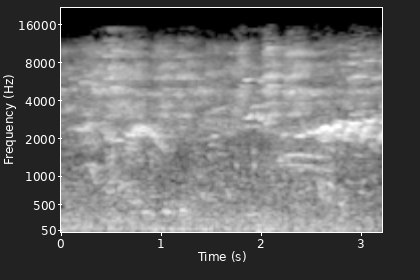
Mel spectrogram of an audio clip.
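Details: A flock of lories and lorikeets at Jurong Bird Park, Singapore, gives a constant wash of harsh, high screeches and chatter, many birds calling over one another at a rapid, uneven pace.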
